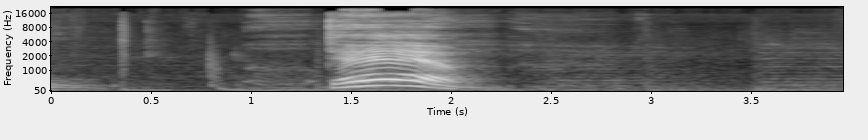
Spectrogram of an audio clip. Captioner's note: wincing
